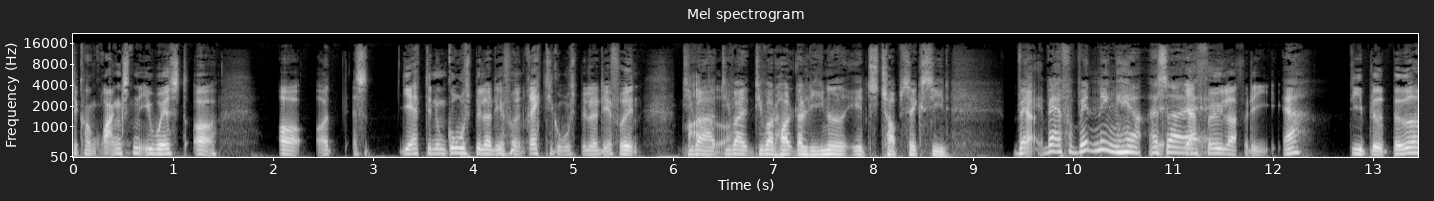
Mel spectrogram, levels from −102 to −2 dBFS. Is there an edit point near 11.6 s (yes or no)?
yes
